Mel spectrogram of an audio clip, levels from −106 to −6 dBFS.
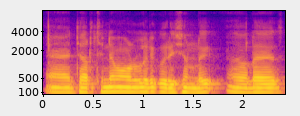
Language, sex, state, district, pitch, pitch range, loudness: Malayalam, male, Kerala, Kasaragod, 110 Hz, 105-110 Hz, -16 LUFS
